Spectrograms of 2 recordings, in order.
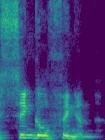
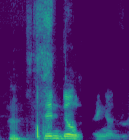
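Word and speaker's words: Sindelfingen: Did you say single thinging? No, single thinging. Sindelfingan it's it's how it's pronounced synindelfingan that's where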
